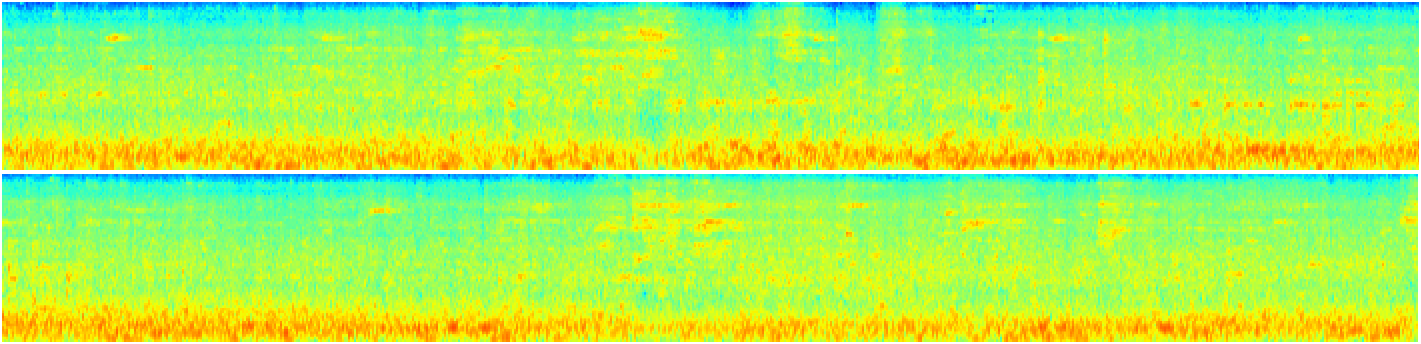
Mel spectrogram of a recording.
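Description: Freight train's covered hopper cars rolling past close by: a steady rumble and clatter of steel wheels on rail, with no let-up.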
